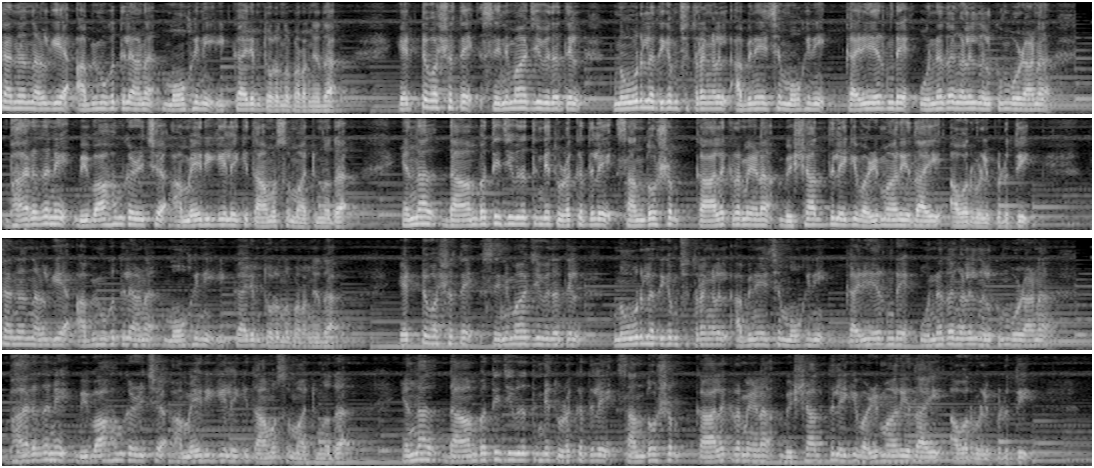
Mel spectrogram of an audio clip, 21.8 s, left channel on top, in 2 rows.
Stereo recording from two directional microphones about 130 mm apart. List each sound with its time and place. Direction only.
0.0 s speech: 35° left (ahead or behind)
